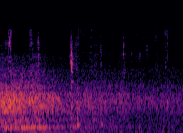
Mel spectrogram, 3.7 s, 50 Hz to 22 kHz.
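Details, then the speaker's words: 1964 Jaguar Mk2 that had sat for 15 years, with a possibly non-original plastic fuel pump on the left side: with the ignition on, faint regular ticking about three per second as the pump cycles, suggesting it works. "When the ignition was on, I could hear the fuel pump sort of clicking, so that's generally a good sign, might mean it works."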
